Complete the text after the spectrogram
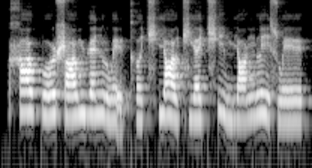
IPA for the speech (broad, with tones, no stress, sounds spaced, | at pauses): x ɑ˥ ʊ̯ p o˧˥ ʊ̯ ʂ ɑ˧˥ ʊ̯ m ɥ ɛ˥ n l w ḛ˨˩ ɪ̯ kʰ ɤ˧˥ t͡ɕʰ j ɑ˥˩ ʊ̯ t͡ɕ j ɛ˧˥ t͡ɕʰ i˥˩ m j ɑ˧˥ ŋ l i˥˩ s w e˥ ɪ̯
